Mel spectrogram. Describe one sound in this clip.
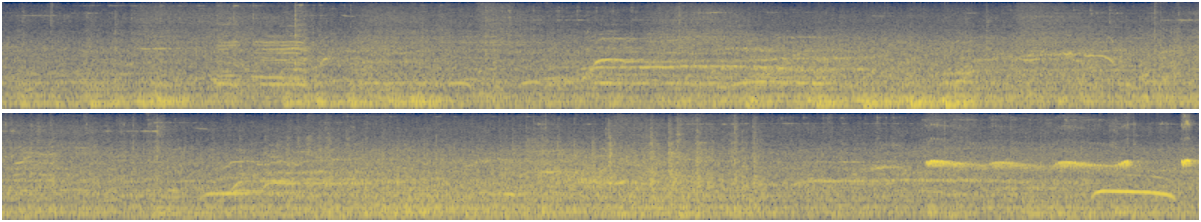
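Drums beat in a marching rhythm.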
